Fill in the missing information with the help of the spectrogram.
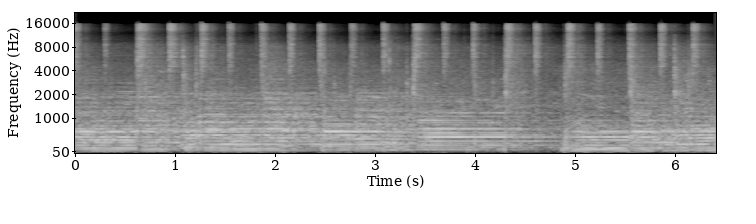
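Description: Live rock band playing: a drum kit keeps a steady beat with regular cymbal strokes under sustained electric guitar chords and bass guitar.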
